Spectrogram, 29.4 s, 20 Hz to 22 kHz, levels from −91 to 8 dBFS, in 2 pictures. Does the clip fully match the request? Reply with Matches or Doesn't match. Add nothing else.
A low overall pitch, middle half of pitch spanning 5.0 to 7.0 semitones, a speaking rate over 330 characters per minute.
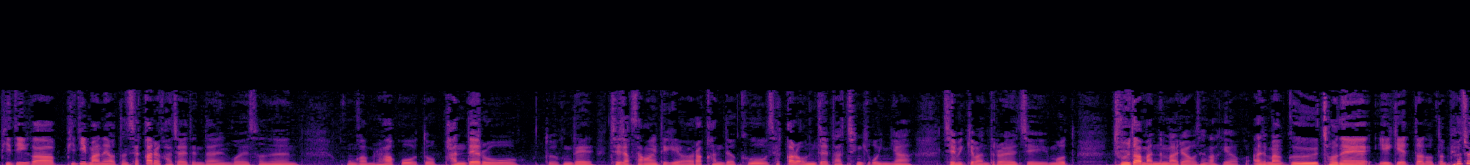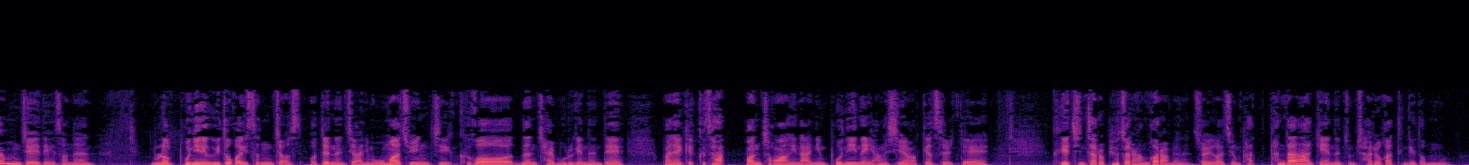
Matches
